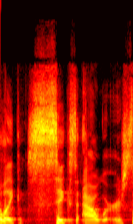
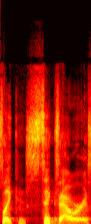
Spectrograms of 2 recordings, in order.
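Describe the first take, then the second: First: Like, six hours dragged very slowly and softer; drawn-out emphasis. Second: Said in the usual way. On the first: Shown as a demonstration.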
